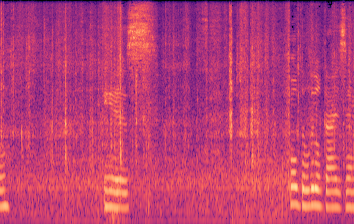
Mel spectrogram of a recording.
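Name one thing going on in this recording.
Stiff paper rustles and crinkles between fingers.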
